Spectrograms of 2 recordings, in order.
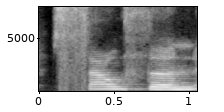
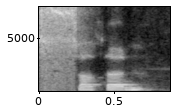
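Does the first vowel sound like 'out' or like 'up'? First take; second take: like out; like up. First: The first vowel sounds like the one in 'out'. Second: The first vowel is a short 'uh' sound. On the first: The speaker calls it wrong. "southern is difficult to say" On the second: The speaker calls it right. "so it becomes southern"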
